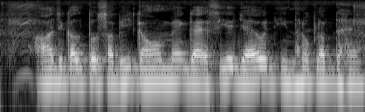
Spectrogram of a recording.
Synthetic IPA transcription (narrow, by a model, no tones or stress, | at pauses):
aːd͡ʒkəlt̪osɐbʱiɡãːõmẽɡaːsied͡ʒaːjoĩnd̪ʱənʊpləb̚d̪ʱɦɛː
